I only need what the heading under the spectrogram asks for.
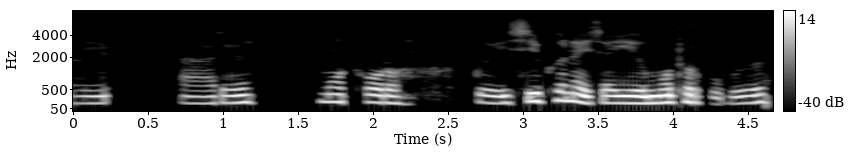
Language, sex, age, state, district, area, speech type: Bodo, female, 30-45, Assam, Baksa, rural, spontaneous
